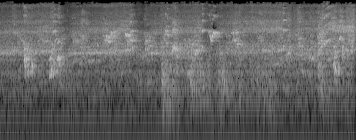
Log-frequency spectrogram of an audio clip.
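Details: African grey parrot fledglings, Congo and Timneh types, flying in a bird shop just north of Dallas, Texas; hoarse squawks and shrill squeals rise and fall over continuous high chatter from several birds.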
